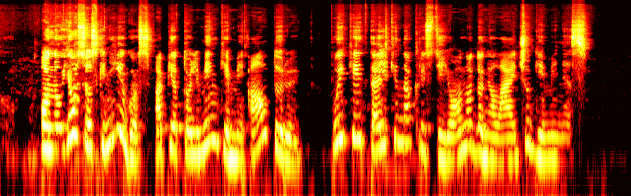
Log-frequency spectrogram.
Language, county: Lithuanian, Vilnius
